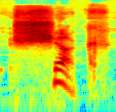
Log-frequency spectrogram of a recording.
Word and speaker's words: Choque: C-H-O-Q-U-E, pronounced Shuck. It's a French-Belgium name.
